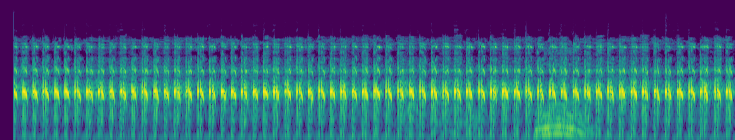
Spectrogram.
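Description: A frog gives a fast, steady train of rasping pulses, with a brief voice-like squeal near the end.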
